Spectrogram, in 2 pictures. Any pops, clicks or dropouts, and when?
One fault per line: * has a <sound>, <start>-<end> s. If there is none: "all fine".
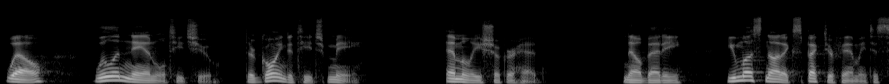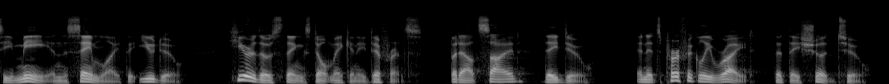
all fine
